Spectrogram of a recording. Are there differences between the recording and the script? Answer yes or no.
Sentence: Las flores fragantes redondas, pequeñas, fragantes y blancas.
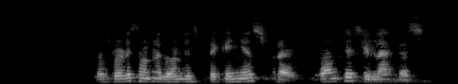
yes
